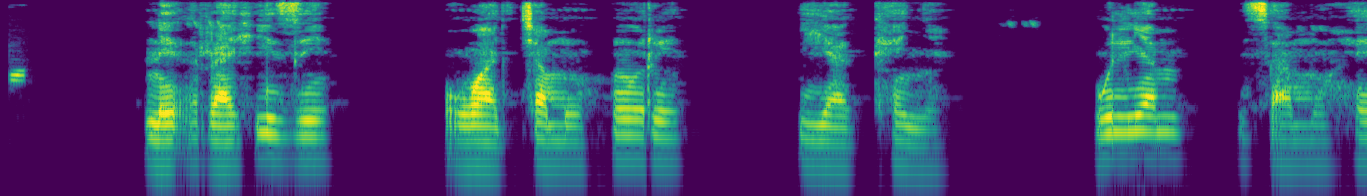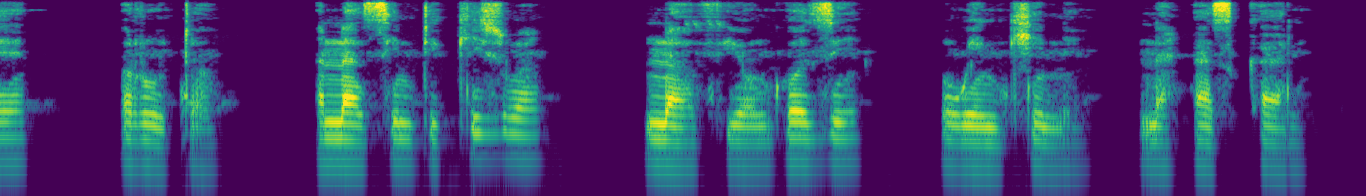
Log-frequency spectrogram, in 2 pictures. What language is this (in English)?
Swahili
